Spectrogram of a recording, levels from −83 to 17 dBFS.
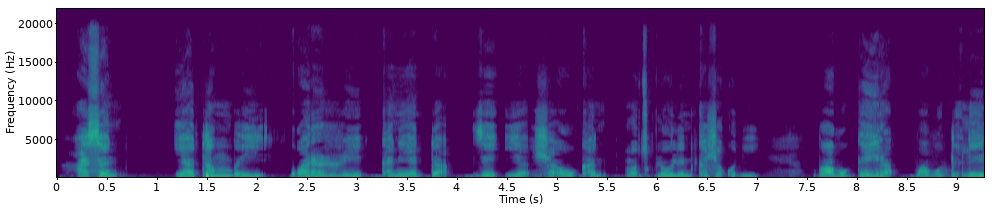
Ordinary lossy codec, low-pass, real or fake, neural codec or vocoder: none; 19.8 kHz; real; none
